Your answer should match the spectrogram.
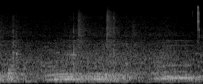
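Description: Wooden tall ship's timbers creaking in short low groans, about one a second, with a few faint knocks.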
